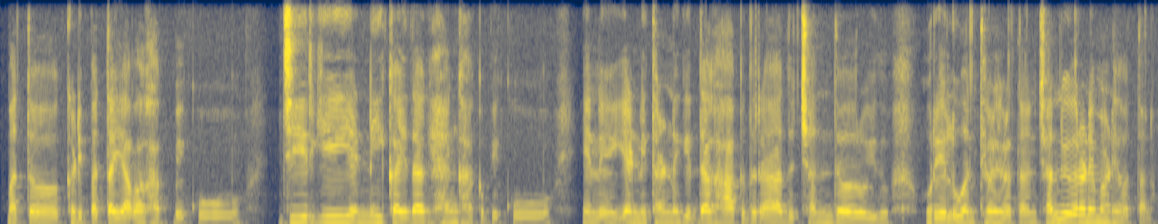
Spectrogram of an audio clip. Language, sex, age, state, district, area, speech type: Kannada, female, 45-60, Karnataka, Bidar, urban, spontaneous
